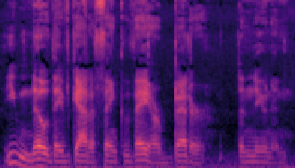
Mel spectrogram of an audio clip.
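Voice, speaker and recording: A man's voice: sits low, fairly even intonation, measured pace, dark tone, slight background noise. A man, a young adult guest comedian, delivering a sarcastic, grumbling comedic rant.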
